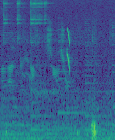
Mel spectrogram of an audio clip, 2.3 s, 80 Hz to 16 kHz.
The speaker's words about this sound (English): You can also set up chimes for 15 or 30 minutes or an hour. I chose to have bird chirps instead of chimes. Helps me know the watch is still alive.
